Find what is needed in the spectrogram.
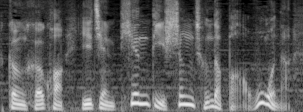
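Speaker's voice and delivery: ordinary delivery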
